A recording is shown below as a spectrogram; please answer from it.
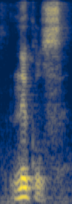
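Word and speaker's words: Nichols: Jimmy Butler was too busy with Rachel Nicholls Nicholls that's how you say her name Nicholls man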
